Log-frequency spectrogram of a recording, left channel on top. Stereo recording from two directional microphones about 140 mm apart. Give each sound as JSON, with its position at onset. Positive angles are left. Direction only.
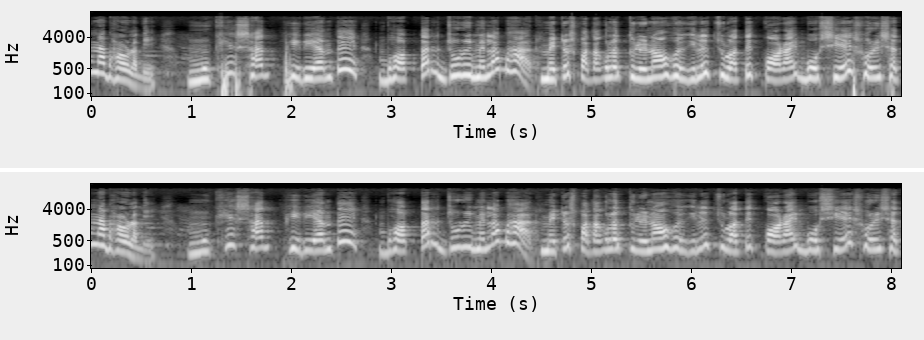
{"t": 0.0, "sound": "speech", "side_deg": 35}
{"t": 1.0, "sound": "speech", "side_deg": 20}
{"t": 1.3, "sound": "a woman's voice", "side_deg": 35}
